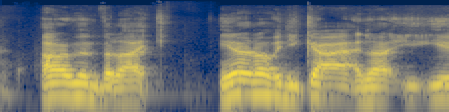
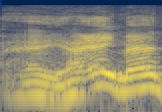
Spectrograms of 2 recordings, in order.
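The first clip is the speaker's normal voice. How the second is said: hearty greeting; 8 semitones higher, slower than usual. Retold or imitated. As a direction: greet him like an old mate. Confident guy greeting.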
